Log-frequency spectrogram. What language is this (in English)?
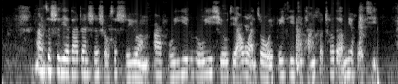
Chinese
